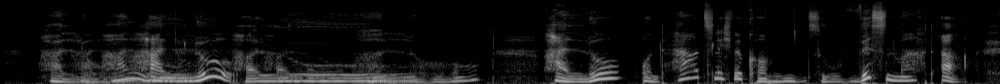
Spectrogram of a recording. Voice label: Voiceover Intro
